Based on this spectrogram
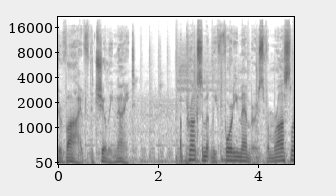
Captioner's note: voiceover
